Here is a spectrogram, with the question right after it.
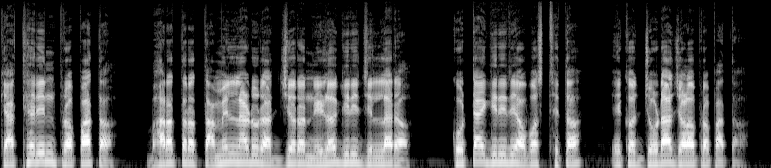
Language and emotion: Odia, neutral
